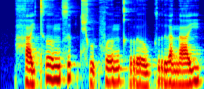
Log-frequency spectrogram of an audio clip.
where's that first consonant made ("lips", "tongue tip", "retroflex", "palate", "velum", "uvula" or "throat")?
throat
